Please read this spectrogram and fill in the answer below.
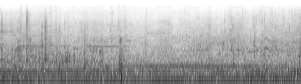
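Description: Motor yacht's engines running in a steady low hum as the boat moves slowly through the water, with a single sharp knock about two and a half seconds in.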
